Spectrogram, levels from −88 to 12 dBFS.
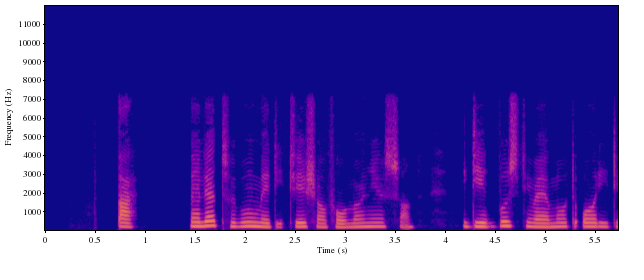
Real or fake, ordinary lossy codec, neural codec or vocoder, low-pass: fake; none; codec, 16 kHz, 0.5 kbps, FunCodec, trained on Chinese and English, 25 frames a second; 7.2 kHz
